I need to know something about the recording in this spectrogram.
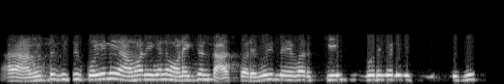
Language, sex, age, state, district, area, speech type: Bengali, male, 18-30, West Bengal, Darjeeling, urban, conversation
